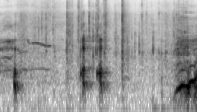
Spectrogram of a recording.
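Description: A man laughing quietly: a faint high note early on, then a few short, breathy bursts of laughter.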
